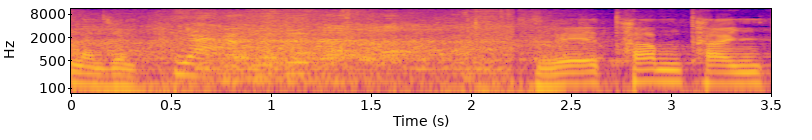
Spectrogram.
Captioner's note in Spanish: risas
